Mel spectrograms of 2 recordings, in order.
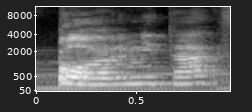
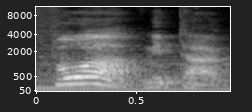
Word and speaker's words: Vormittag: La V inicial en alemán, en palabras alemanas, se pronuncia normalmente como una F. No como Vormittag, sino Vormittag, como una F.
